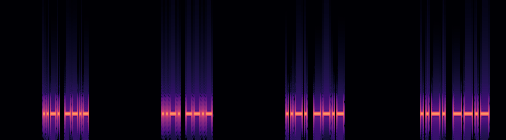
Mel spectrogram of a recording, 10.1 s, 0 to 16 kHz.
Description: Morse code, heard as a keyed tone, about 30 wpm, 700 Hz. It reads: FQ FQ FQ FQ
